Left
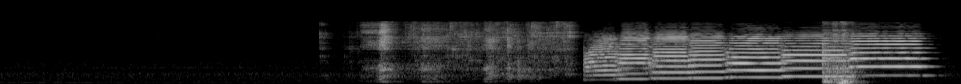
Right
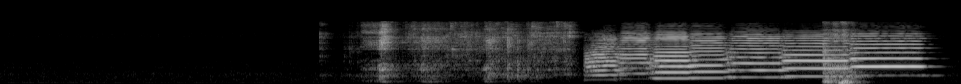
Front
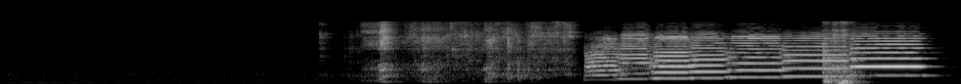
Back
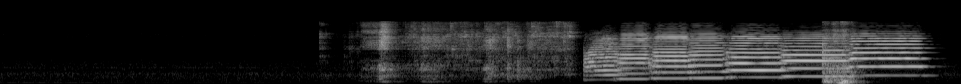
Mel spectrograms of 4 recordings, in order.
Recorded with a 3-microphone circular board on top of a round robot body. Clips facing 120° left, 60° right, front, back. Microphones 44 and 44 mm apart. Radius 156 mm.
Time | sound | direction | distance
3.2 | a hiss | 130° right | 2 m
5.8 | a trumpet | 170° left | 1.3 m
8.2 | writing | 135° left | 1.9 m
